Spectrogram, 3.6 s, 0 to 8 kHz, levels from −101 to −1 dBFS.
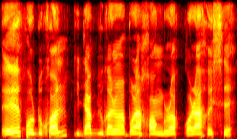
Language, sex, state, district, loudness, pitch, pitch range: Assamese, male, Assam, Sonitpur, -19 LUFS, 185 Hz, 170-195 Hz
